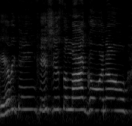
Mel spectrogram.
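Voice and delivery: dismissive mock quote. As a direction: brush it off like a tired castmate. Quoting a cast member's excuse.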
